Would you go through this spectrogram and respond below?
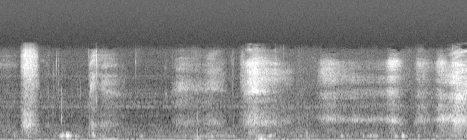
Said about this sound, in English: Pretty late here, that's why I'm yawning.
